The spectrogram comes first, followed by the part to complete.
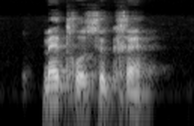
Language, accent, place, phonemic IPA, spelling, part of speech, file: French, France, Lyon, /mɛtʁ o sə.kʁɛ/, mettre au secret, verb, LL-Q150 (fra)-mettre au secret.wav
- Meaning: to hold incommunicado, to put in incommunicado detention, to put in solitary confinement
